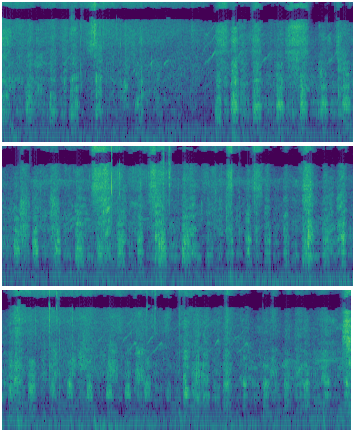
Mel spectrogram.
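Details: Staffordshire Bull Terrier puppy on his first big day at a dog park, meeting many large dogs: quick, rhythmic panting breaths, roughly three per second, steady and breathy over a constant outdoor background hiss.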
